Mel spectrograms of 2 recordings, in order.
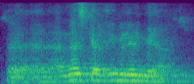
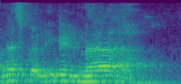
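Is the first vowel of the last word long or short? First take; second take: short; long. First: The last word has a short first vowel. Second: The last word has a long first vowel. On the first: The speaker calls it right. "الألف مثبتة ولا تنطق" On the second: The speaker calls it wrong. "بعضهم يقرأ"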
